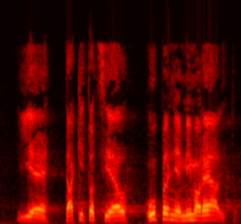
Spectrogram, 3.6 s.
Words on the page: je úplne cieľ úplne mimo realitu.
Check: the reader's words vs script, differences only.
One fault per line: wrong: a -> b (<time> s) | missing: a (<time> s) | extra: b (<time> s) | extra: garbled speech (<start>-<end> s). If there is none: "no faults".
wrong: úplne -> takýto (0.9 s)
